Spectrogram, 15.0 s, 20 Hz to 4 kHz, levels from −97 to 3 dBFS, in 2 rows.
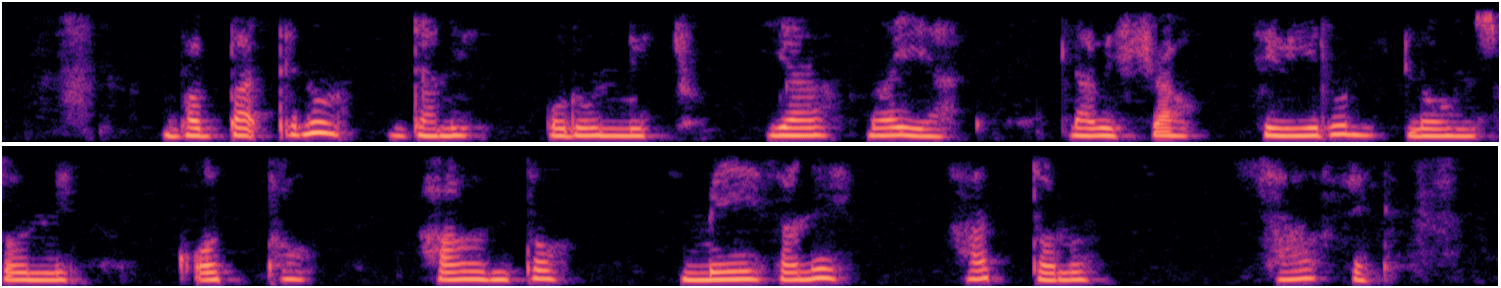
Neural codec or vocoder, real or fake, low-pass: none; real; 3.6 kHz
